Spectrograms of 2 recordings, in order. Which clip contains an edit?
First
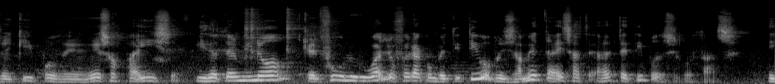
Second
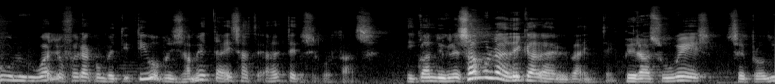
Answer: second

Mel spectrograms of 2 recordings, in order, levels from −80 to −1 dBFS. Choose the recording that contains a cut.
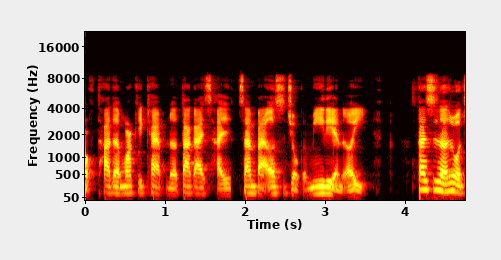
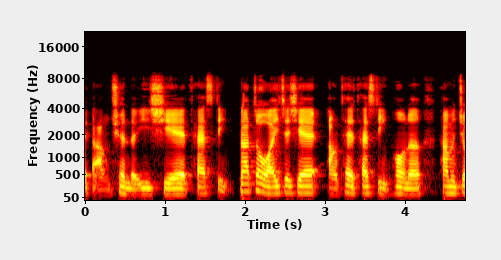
second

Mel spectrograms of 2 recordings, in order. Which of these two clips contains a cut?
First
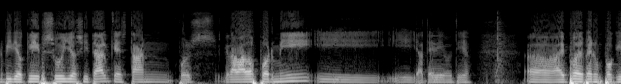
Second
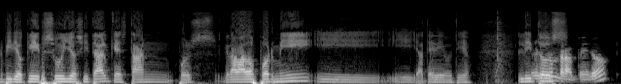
second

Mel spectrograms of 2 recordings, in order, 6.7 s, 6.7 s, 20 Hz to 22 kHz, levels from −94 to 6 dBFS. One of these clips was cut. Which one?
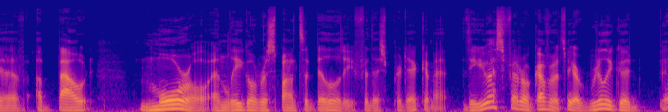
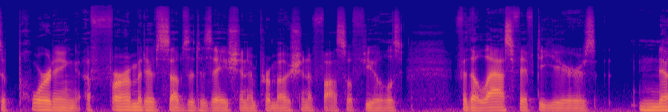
first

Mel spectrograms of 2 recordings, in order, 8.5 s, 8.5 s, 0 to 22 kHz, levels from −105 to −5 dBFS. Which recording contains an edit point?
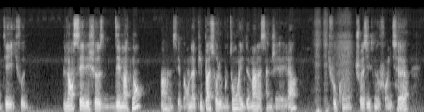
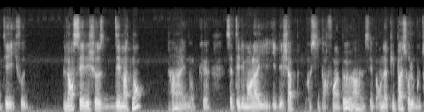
first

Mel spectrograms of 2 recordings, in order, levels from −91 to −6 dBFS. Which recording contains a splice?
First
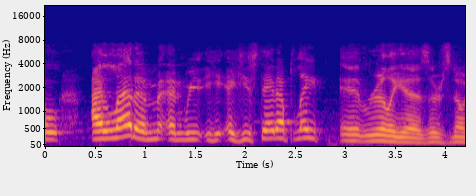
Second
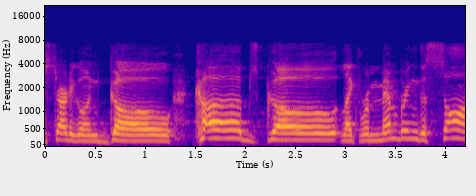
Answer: first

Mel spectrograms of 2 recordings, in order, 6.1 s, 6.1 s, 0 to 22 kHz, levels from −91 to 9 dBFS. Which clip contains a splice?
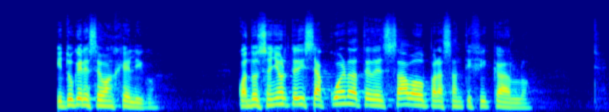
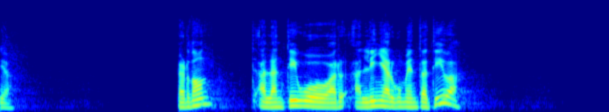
second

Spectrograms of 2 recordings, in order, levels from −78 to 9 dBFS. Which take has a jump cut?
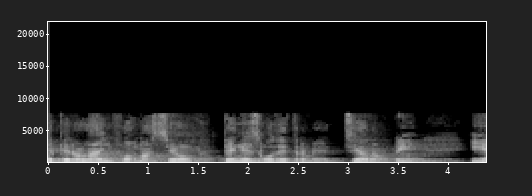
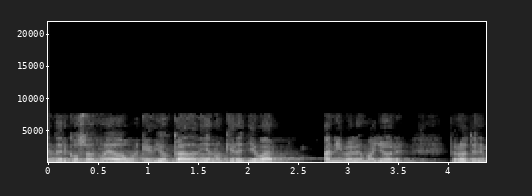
first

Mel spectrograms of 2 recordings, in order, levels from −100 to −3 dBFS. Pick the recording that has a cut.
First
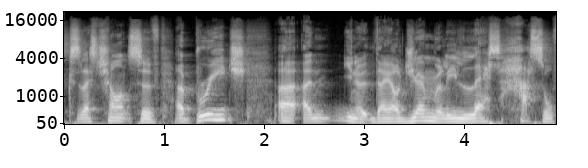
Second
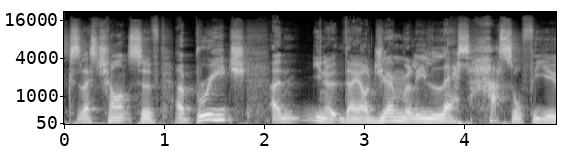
second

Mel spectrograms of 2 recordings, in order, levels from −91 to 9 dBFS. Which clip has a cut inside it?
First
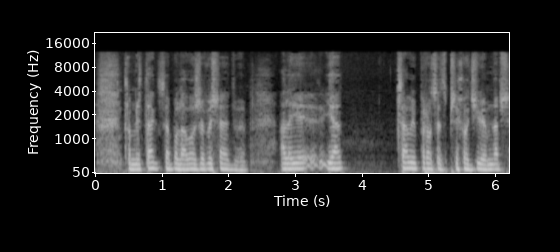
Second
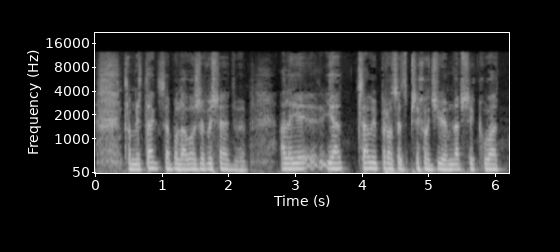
second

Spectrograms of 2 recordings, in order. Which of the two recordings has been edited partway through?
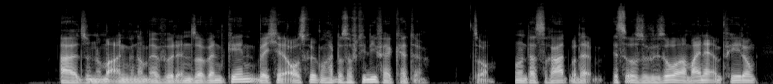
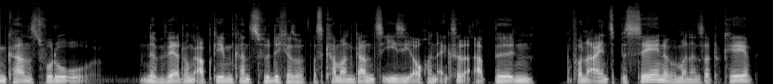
first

